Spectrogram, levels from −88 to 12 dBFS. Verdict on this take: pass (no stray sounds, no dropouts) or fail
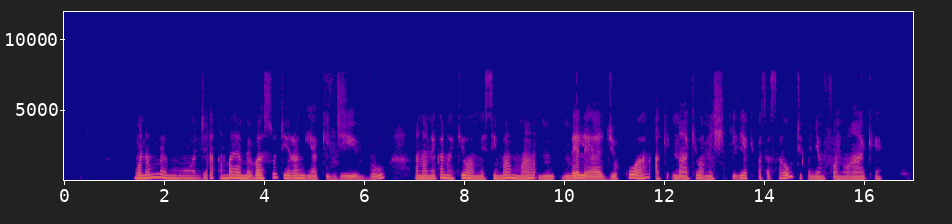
fail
